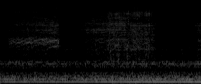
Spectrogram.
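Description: Faint steady low hum with a light hiss, with no distinct sounds over it.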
